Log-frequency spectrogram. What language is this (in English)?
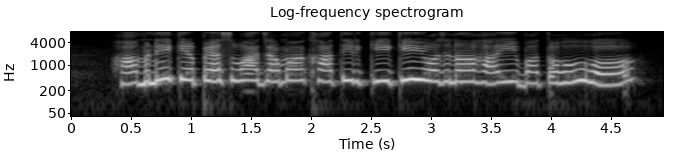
Magahi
